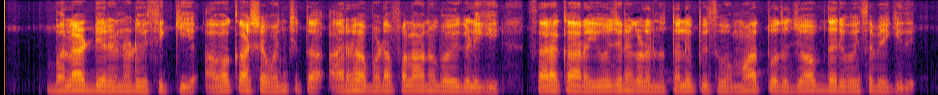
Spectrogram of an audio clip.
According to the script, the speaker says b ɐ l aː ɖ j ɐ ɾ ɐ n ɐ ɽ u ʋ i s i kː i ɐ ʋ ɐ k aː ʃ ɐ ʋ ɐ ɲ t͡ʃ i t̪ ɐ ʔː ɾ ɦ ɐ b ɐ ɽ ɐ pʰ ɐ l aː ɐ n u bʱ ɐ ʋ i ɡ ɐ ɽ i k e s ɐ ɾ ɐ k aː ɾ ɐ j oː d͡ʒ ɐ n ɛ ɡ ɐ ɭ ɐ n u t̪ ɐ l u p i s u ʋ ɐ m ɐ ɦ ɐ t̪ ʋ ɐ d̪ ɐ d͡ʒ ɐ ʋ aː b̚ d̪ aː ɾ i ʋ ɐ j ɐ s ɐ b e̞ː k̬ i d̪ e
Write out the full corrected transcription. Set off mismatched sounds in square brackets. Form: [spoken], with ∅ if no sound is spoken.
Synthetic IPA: b ɐ l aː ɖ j ɐ ɾ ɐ n ɐ ɽ u ʋ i s i kː i ɐ ʋ ɐ k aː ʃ ɐ ʋ ɐ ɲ t͡ʃ i t̪ ɐ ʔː ɾ ɦ ɐ b ɐ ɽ ɐ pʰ ɐ l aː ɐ n u bʱ ɐ ʋ i ɡ ɐ [ɭ] i [ɡ] e s ɐ ɾ ɐ k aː ɾ ɐ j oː d͡ʒ ɐ n ɛ ɡ ɐ ɭ ɐ [nː] u t̪ ɐ l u p i s u ʋ ɐ m ɐ ɦ ɐ t̪ ʋ ɐ d̪ ɐ d͡ʒ ɐ ʋ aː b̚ d̪ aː ɾ i ʋ ɐ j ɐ s ɐ b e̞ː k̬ i d̪ e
